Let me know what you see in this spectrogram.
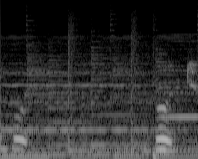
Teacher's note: ड is not released ऑडिबली when it occurs finally and when it is immediate followed by another plosive or affricate।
